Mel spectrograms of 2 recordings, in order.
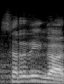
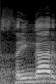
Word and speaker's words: श्रृंगार: री की मात्रा है तो इसका उच्चारण देखो एस आर ringaar हो गया इसका उच्चारण क्या हो गया saringar हो गया अपन को क्या करना है इसका उच्चारण श्रृंगार करना है आप कहेंगे सर ये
